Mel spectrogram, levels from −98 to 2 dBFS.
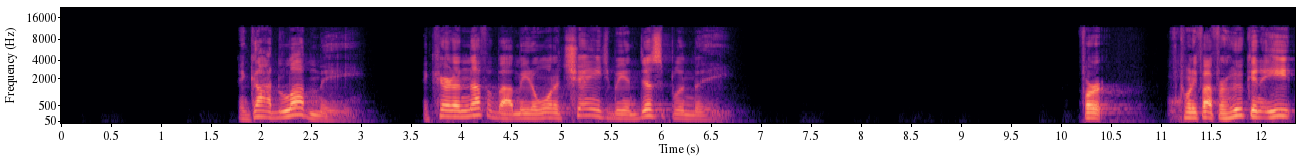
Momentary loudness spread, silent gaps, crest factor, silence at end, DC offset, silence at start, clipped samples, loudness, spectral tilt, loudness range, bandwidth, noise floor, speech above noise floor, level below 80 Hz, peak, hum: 15 LU; 3.48-3.54 s, 7.26-7.38 s, 7.69-7.91 s, 8.21-8.33 s, 8.87-8.91 s, 9.17-9.77 s; 24 dB; 0.05 s; under 0.1%; 1.8 s; under 0.1%; -24 LUFS; -4.5 dB/octave; 7 LU; 12.5 kHz; -78 dBFS; 54 dB; -64 dBFS; -4 dBFS; none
